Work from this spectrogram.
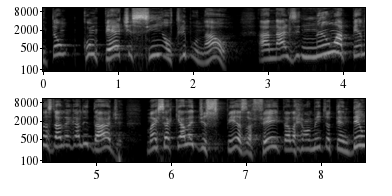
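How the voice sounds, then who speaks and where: The man's pitch varies in an ordinary way while his pace stays moderate. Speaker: public audit court president, lecturer. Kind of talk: lecture.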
